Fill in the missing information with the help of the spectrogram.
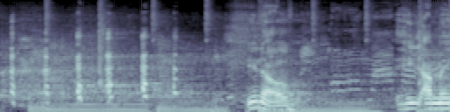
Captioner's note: laughs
